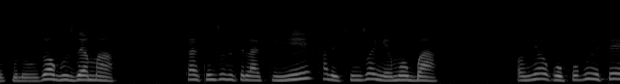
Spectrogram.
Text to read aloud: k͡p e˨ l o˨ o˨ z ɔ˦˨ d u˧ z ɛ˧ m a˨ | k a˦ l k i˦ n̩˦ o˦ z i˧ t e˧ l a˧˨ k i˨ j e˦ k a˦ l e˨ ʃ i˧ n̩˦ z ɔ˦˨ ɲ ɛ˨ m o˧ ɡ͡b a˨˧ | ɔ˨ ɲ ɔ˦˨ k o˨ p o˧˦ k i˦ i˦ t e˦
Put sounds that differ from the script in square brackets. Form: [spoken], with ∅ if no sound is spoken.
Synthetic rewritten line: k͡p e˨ l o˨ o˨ z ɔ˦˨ [ɡ] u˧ z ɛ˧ m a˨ | k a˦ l k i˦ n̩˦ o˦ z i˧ t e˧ l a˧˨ k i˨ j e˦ k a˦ l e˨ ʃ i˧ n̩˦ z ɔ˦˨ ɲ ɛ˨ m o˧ ɡ͡b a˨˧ | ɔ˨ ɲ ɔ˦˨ k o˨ p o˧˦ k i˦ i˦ t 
